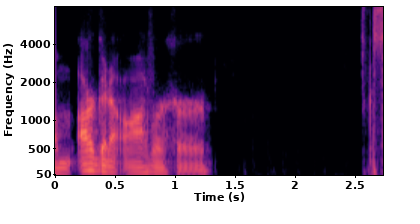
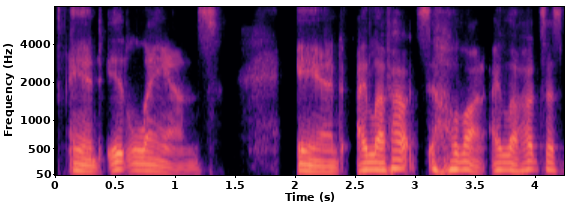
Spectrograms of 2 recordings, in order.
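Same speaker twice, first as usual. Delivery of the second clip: ordinary talk, nothing marked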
